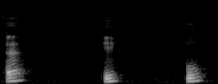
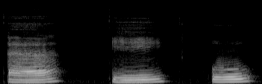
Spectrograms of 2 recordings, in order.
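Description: First: ا ای او each kept short and clipped; short vowels. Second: ا ای او each stretched out and louder; long vowels. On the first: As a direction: say ا, ای, او with no length. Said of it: "صداهای کوتاه". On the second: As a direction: draw out ا, ای, او long. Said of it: "صداهای کشیده". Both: Shown as a demonstration.

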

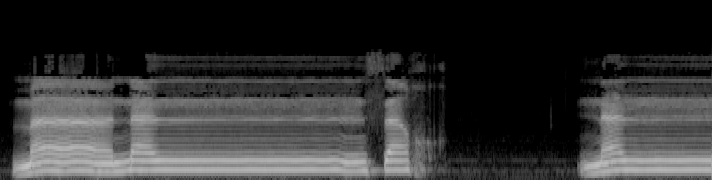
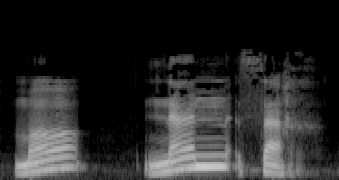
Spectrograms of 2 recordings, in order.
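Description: First: ننسخ recited slowly, the ن nasalized and hidden before س; ikhfa recitation. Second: Said in the usual way. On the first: Shown as a demonstration. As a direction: Quranic recitation with a hummed nasal before سین. (تلاوت ننسخ با اخفای نون پیش از سین)

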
